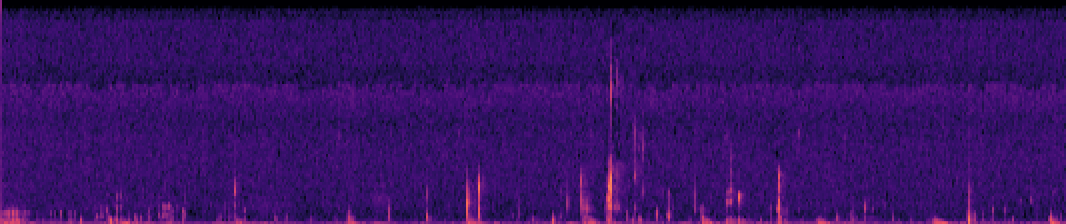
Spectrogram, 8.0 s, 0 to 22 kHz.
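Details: Irregular low gurgles, rumbles and brief bubbling pops coming in bursts every second or so: stomach growling (borborygmi) from an empty stomach after fasting for 10 hours.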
